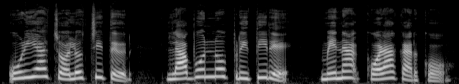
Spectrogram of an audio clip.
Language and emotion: Santali, neutral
